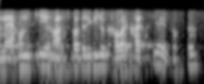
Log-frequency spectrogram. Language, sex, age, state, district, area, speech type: Bengali, male, 18-30, West Bengal, Purba Bardhaman, urban, conversation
